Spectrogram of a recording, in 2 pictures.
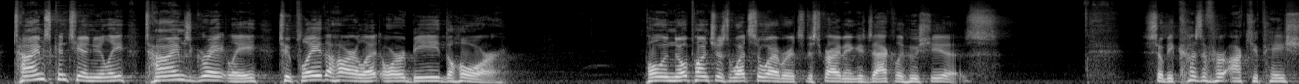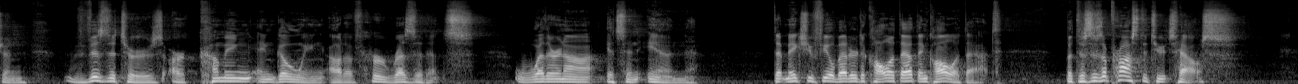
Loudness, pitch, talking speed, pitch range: -17 LUFS, 140 Hz, 140 wpm, 110-165 Hz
